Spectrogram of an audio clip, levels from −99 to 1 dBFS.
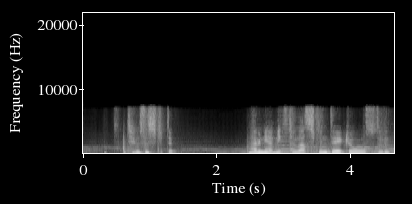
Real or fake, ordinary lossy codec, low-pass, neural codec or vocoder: fake; none; 7.2 kHz; codec, 16 kHz, 0.5 kbps, X-Codec, HuBERT features, trained on general audio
